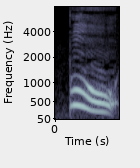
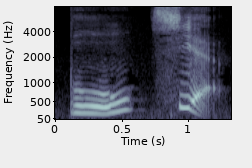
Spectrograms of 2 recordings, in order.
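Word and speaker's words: 不: a tone alert for boo when used on its own boo is fourth tone boo when bull is used before another fourth tone it becomes second tone bull or boo yo can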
